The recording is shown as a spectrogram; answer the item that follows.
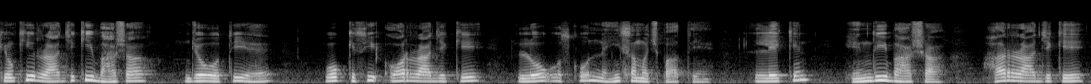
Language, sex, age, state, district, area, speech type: Hindi, male, 60+, Rajasthan, Jaipur, urban, spontaneous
